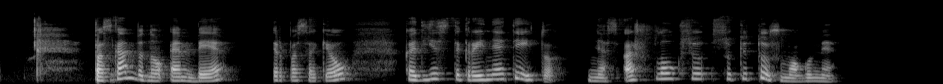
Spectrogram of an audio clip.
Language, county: Lithuanian, Kaunas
